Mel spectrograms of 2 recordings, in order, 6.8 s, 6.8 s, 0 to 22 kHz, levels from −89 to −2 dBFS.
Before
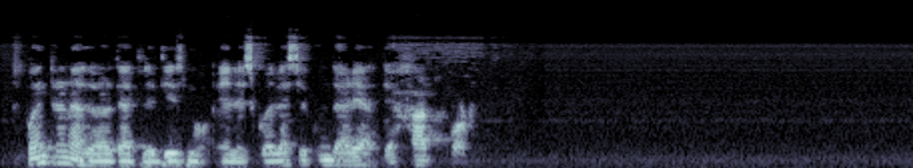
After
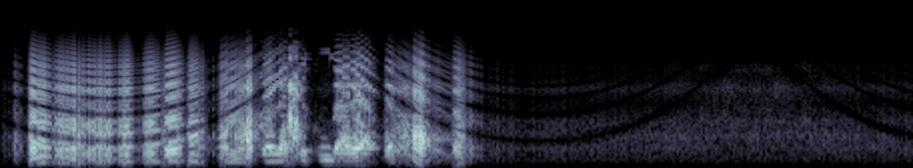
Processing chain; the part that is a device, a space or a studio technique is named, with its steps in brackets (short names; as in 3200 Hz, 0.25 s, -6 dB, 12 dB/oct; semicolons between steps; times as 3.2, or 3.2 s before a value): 0.52–1.08 HPF 350 Hz 6 dB/oct; circuit-bent sampling toy (decimation with a swept rate 37×, swing 160% 0.31 Hz; speaker cabinet 480–4900 Hz, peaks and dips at 480 Hz +4 dB, 760 Hz +8 dB, 1100 Hz +4 dB, 1700 Hz -5 dB, 2500 Hz +9 dB, 4300 Hz +4 dB)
